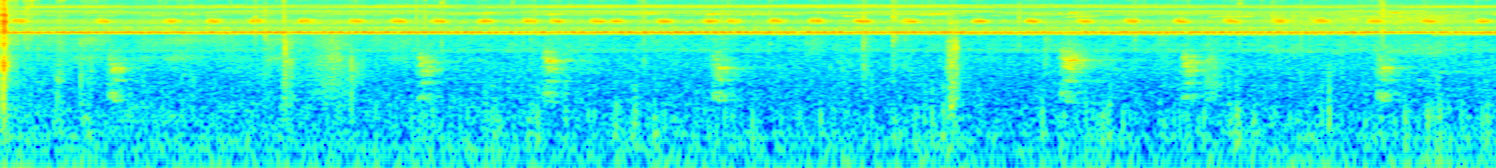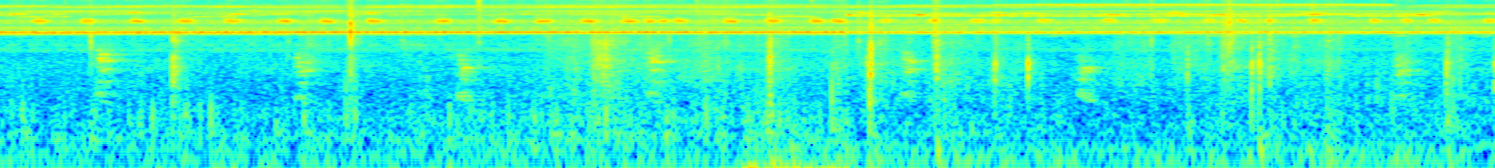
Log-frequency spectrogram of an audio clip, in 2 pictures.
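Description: Jungle insects chirring in a steady high drone with a regular pulse of about three beats a second. Short light knocks come every second or two, and a brief low rumble rises and fades about three-quarters of the way through.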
